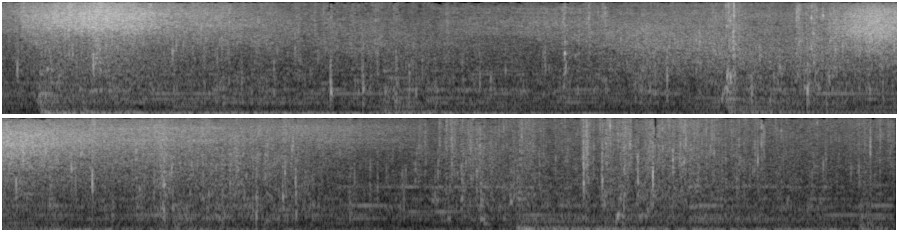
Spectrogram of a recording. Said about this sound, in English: And all have to do their best to endure the daily downpour.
